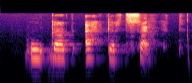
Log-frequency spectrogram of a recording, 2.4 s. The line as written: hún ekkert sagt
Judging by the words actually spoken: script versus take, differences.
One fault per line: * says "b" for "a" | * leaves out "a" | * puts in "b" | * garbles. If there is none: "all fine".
* puts in "gat"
